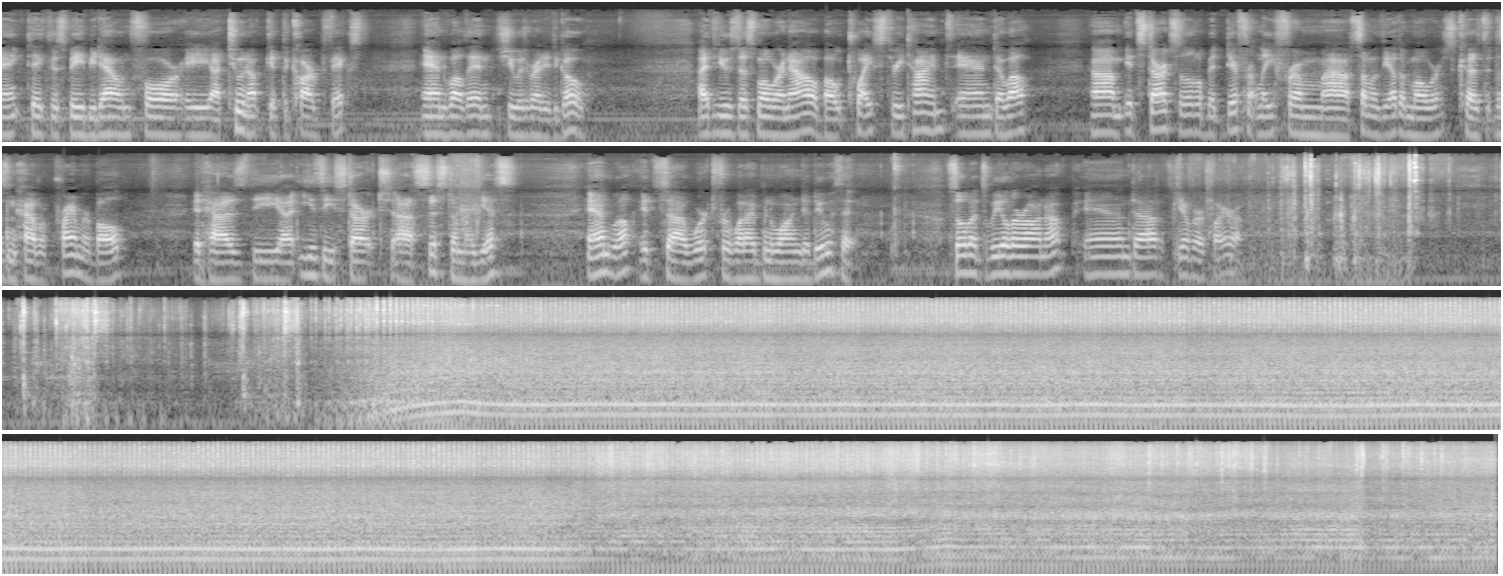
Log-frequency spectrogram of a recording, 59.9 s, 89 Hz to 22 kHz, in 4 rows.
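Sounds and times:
lawn mower engine running: 0.0 - 59.9
clicks and rattles: 27.6 - 33.4.

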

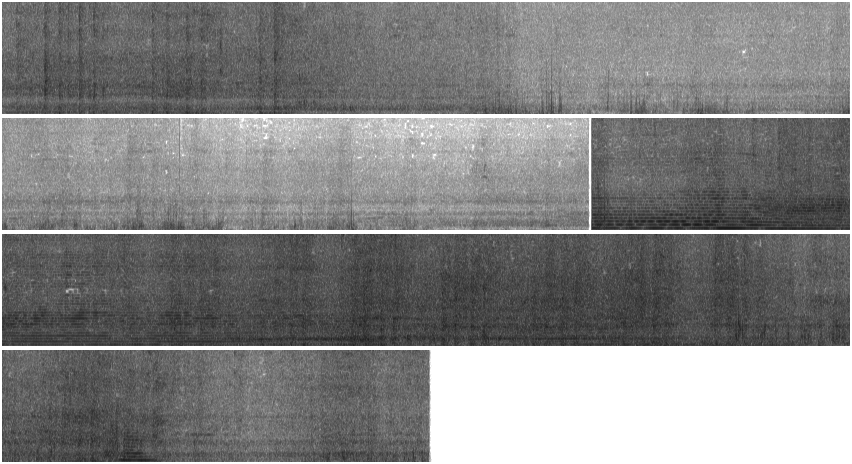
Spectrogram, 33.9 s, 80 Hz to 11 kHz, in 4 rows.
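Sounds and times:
train wheel clatter: 0.0 - 3.6, 17.8 - 29.7
train rushing past: 0.0 - 29.7
train horn blast: 14.4 - 21.1, 21.8 - 24.1, 26.4 - 27.2.

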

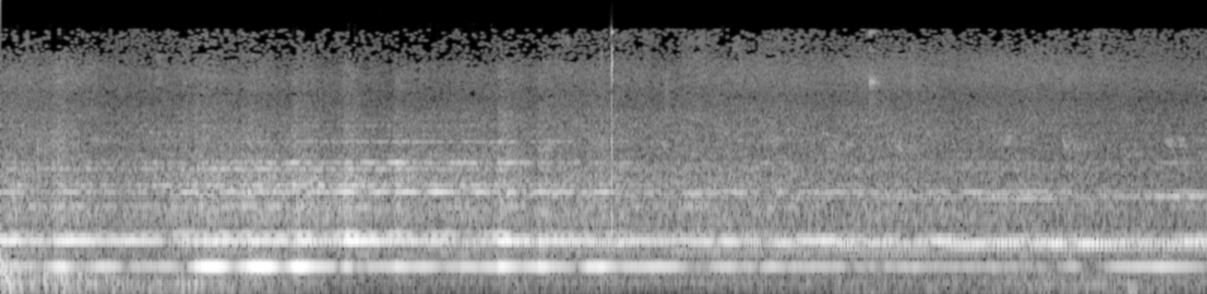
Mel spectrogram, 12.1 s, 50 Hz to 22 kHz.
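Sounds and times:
tornado warning sirens: 0.0 - 12.0.

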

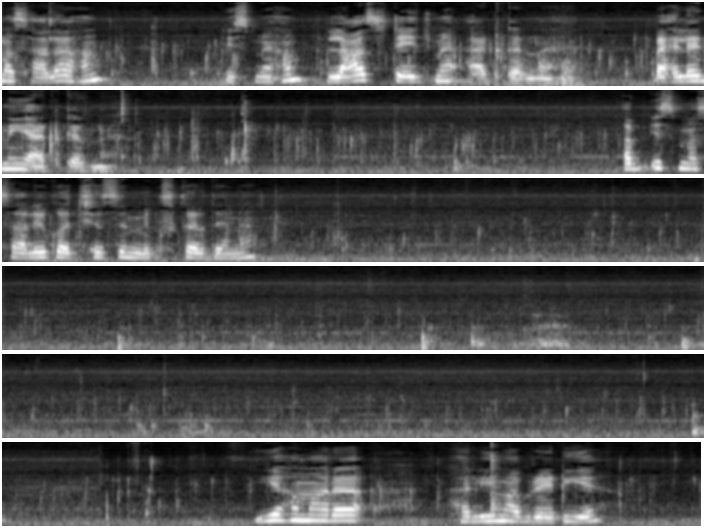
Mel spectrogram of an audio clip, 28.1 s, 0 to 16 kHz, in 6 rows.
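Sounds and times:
steady low hum: 0.0 - 28.0
spoon stirring thick paste: 14.7 - 21.3.

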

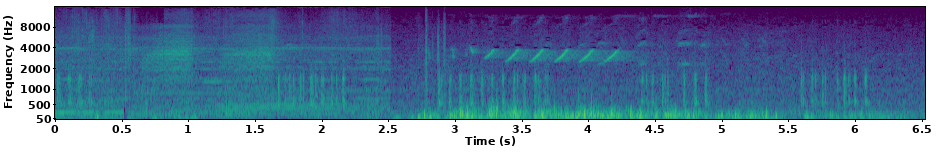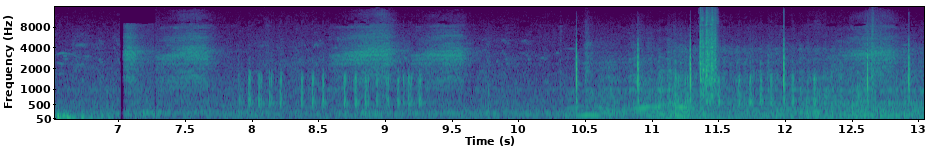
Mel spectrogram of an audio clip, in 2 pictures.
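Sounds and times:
birds chattering in clicking trills: 0.0 - 6.2, 7.0 - 13.0
sharp clicks: 10.4 - 13.0.

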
